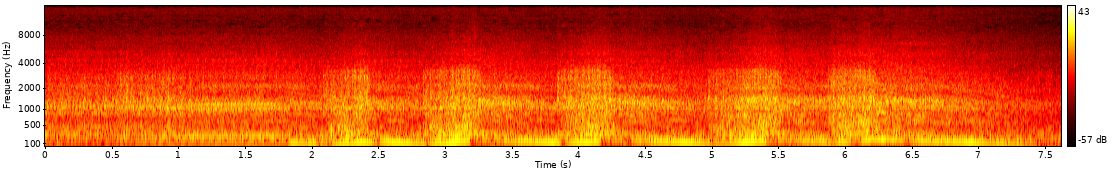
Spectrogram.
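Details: Stock Toyota Supra MK3, 200,000 km, burning about 1 liter of oil per 600 km: idles, then five quick revs each bring a hissy, rattly upper-engine noise; owner suspects valves or injectors; cause unconfirmed.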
